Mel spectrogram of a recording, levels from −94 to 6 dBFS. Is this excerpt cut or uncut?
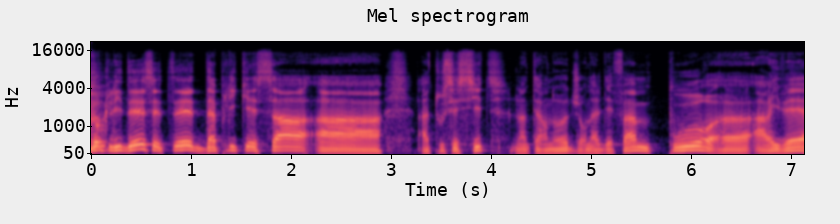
uncut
